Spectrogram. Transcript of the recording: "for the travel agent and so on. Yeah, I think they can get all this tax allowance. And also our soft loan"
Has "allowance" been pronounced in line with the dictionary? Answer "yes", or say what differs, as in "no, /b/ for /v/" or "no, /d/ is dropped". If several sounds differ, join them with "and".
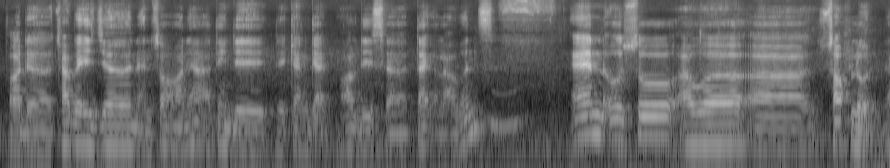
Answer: yes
